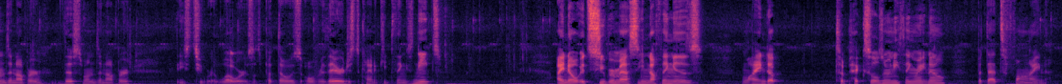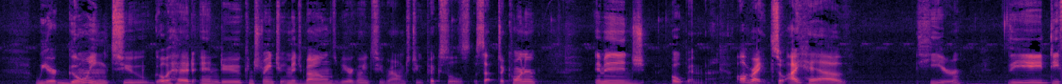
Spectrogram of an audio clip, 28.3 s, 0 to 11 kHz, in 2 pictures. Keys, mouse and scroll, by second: 0.3 right click, 0.4 g, 1.6 right click, 1.8 g, 3.0 right click, 3.1 g, 5.8 right click, 6.0 g, 6.7 right click, 6.8 g, 7.8 right click, 7.9 g, 13.9-17.8 drag, 18.5-20.3 drag, 21.5-23.2 drag, 23.7 shift+middle click, 23.7-27.8 scroll up 6.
